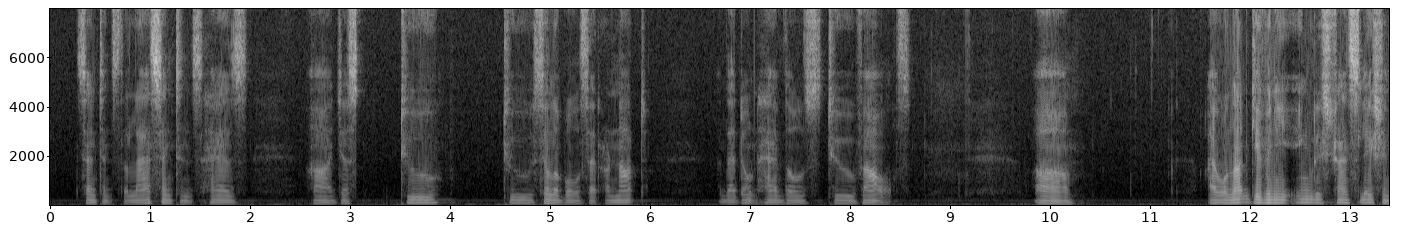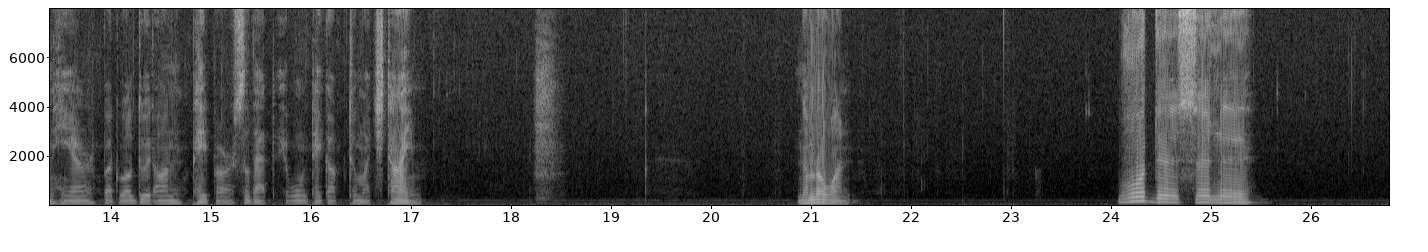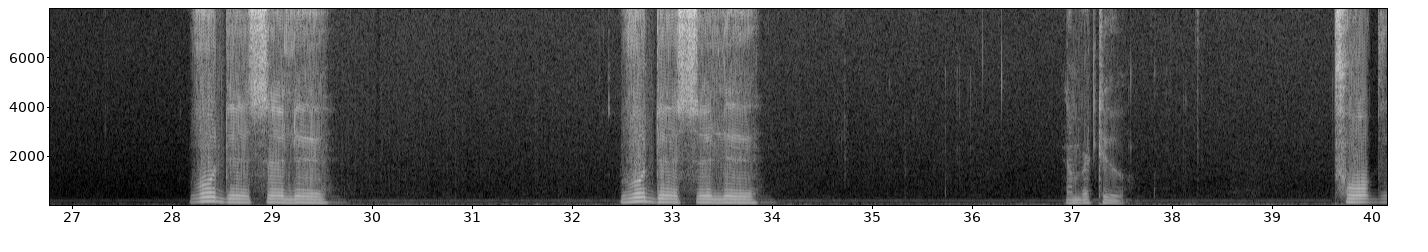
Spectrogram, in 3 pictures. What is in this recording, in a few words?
LISU Labio Detentalization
